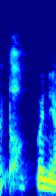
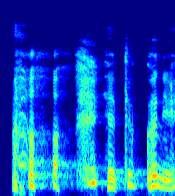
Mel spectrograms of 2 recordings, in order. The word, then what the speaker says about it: 특권: 특권을 가지고 있는 사람입니다 특권입니다 특근이 아니고 우리 맨날 집사람한테이 발음 때문에 혼나는데 특 특이해요 토이에요 특권이에요 특근 자 우리 영혼은 그래서 하나님께서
